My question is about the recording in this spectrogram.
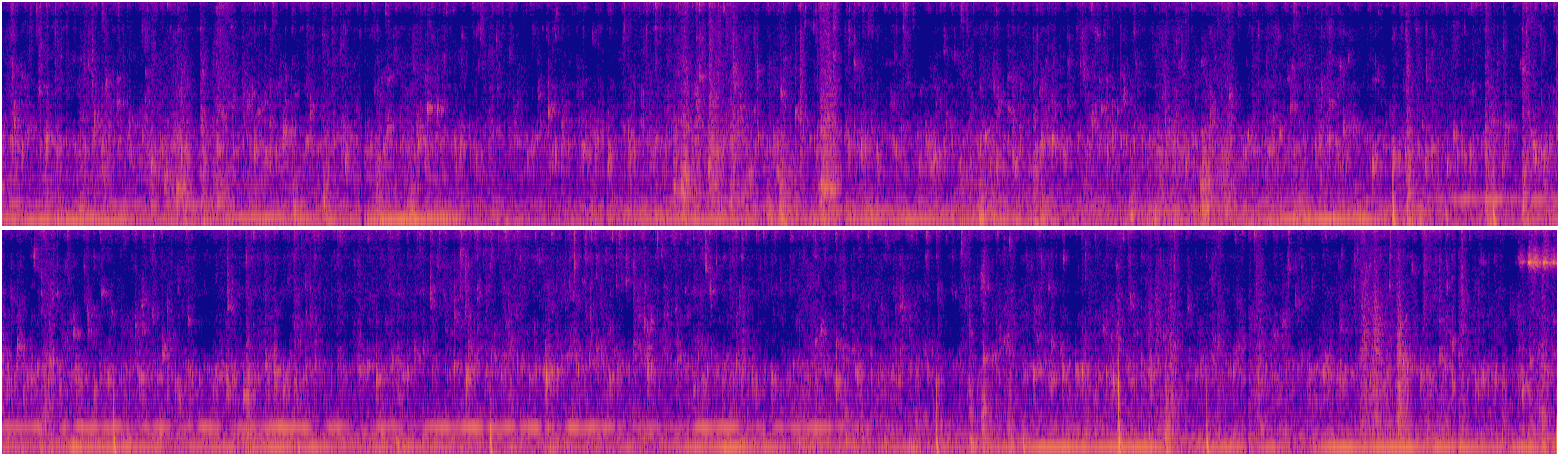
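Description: Cloth sheets being gathered and handled on the floor, rustling, with scattered small knocks, over a steady low electrical hum.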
